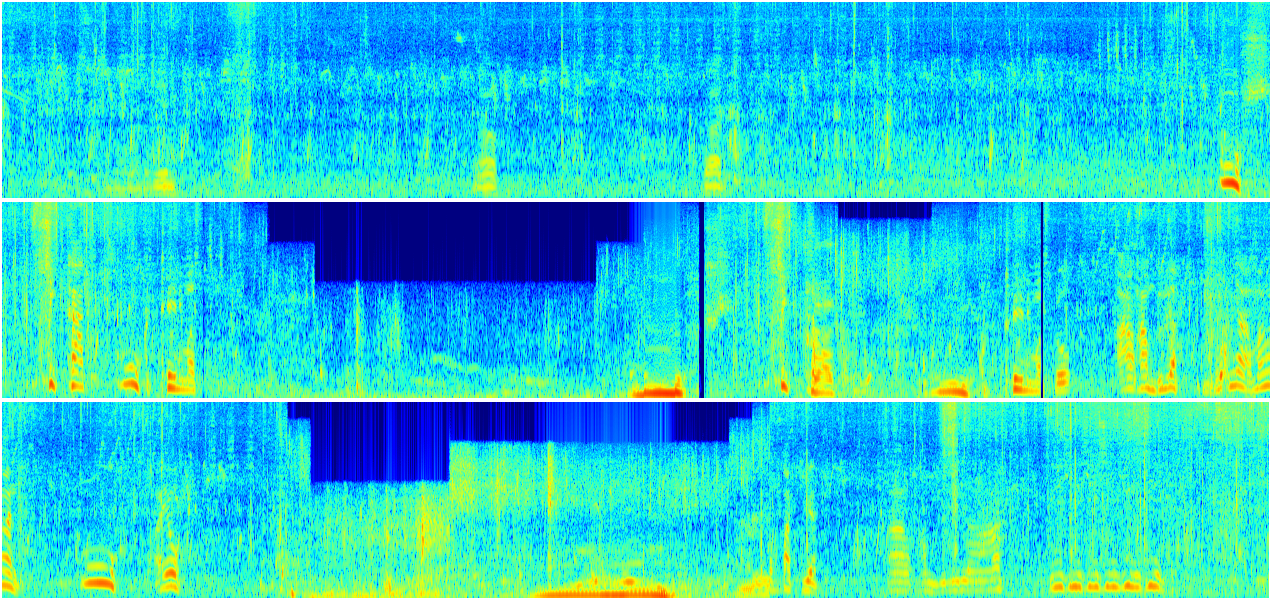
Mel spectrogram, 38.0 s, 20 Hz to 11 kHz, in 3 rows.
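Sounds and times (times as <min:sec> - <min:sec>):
ambient water noise: 0:00.0 - 0:38.0.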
